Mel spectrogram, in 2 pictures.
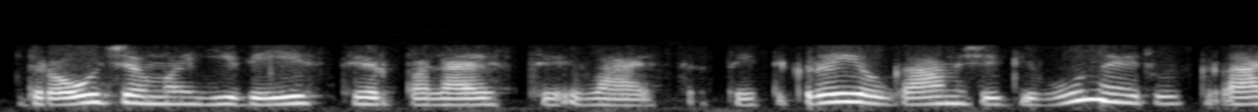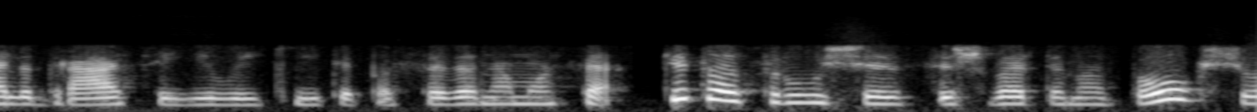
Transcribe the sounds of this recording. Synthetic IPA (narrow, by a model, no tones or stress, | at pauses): d̪ɾɐʊd͡ʒʲɛmɐjiːʋʲɛɪsʲt̪ʲɪɪɾpɐlʲɛɪsʲt̪ʲɪ̰lˠɐɪsʲʋʲɛt̪ɐɪt̪ʲɪkɾɐɪɪlˠɡɐmʲʒʲeːɡʲiʋuːnɐɪɾjuːsɡɑːlʲɪd̪ɾɑːsʲeːjiːlˠɐɪkʲiːt̪ʲɪpɐssɐʋʲɛnɐmuɔsʲɛ̰kʲɪt̪oːsruːʃʲɪsɪʃʋɐɾʲt̪ʲɪnoːt̪pɐʊkʃʲt͡ʃʲuː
